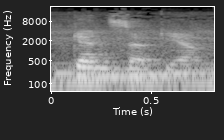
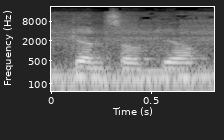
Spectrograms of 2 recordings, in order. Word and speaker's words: Gensokyo: supposed to pronounce it gensokyo gensokyo yes it's just because it's not a heart there's not a hard G sound Jenny or I guess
